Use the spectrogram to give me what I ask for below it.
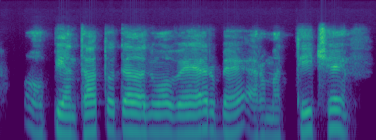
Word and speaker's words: aromatiche: C-H-E, when you have an H after a C, it's a K sound. So aromatiche.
